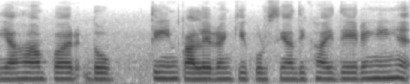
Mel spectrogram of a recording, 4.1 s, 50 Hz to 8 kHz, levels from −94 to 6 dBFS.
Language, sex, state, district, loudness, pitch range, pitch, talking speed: Hindi, female, Haryana, Charkhi Dadri, -20 LUFS, 175-180 Hz, 175 Hz, 175 wpm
